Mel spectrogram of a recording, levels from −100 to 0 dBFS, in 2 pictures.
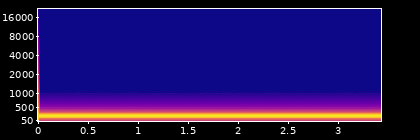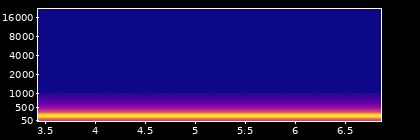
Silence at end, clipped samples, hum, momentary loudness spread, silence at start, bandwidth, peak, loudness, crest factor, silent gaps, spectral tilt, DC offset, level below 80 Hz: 0 s; under 0.1%; none; 0 LU; 0 s; 0.3 kHz; -4 dBFS; -8 LUFS; 4 dB; none; -20 dB/octave; under 0.1%; -74 dBFS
